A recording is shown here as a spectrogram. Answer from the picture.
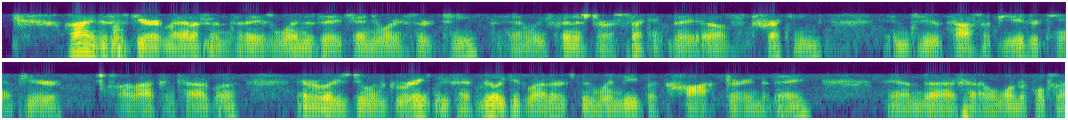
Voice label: voicemail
